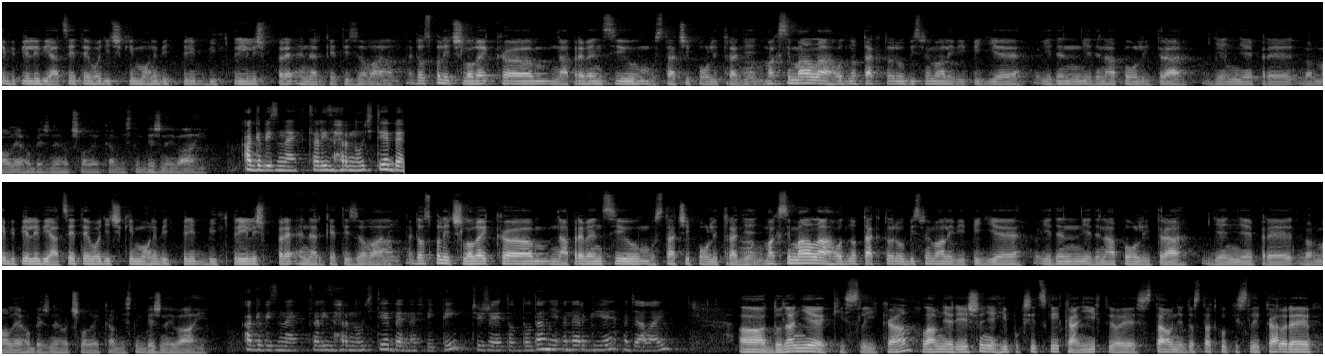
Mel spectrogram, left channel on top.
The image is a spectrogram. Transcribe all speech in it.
pili viacej tej vodičky, mohli byť príliš preenergetizovaní. Dospelý človek na prevenciu mu stačí pol litra denne. Maximálna hodnota, ktorú by sme mali vypiť, je 1,5 litra denne pre normálneho bežného človeka, myslím bežnej váhy. Ak by sme chceli zhrnúť tie benefity, čiže je to dodanie energie a ďalej? Dodanie kyslíka, hlavne riešenie hypoxických tkaní, to je stav nedostatku kyslíka, ktoré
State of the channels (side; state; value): left; drops out; at 17.2 s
